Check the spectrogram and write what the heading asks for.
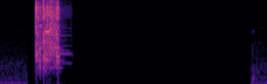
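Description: A single short burst of noise, about a quarter second long, a quarter second in, followed by complete silence for more than a second.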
